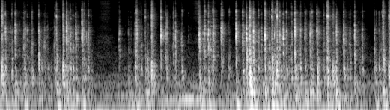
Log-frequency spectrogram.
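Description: Fingertips type rapidly throughout on a full-size black and silver ergonomic plastic desktop keyboard with keys set over a hollow body. The result is a fast, steady stream of short, bright plastic clicks and clacks that die away almost instantly, with a brief lull before the typing picks up again.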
